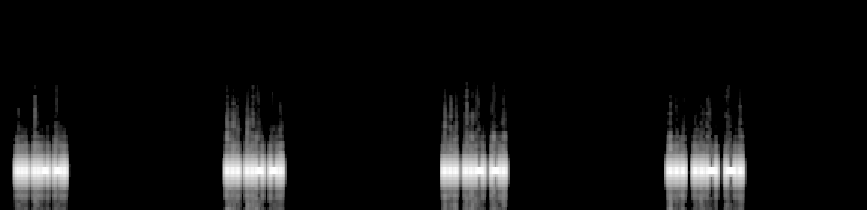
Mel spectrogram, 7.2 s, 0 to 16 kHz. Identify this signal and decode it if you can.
Morse code, heard as a keyed tone, about 59 wpm, 700 Hz. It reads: SUN SUN SUN SUN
